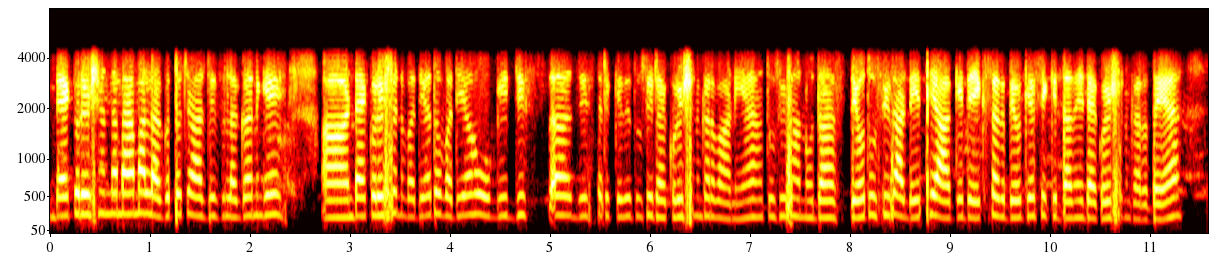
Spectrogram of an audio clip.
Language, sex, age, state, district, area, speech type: Punjabi, female, 30-45, Punjab, Shaheed Bhagat Singh Nagar, rural, conversation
